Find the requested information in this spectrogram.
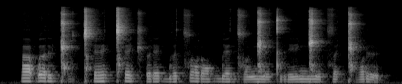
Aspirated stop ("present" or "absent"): present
